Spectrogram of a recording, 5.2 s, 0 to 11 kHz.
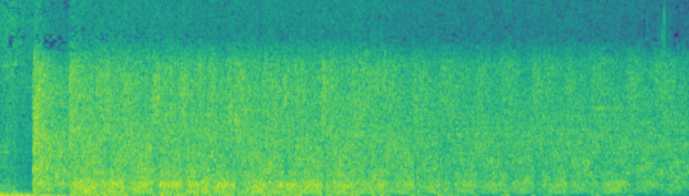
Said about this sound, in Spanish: Este es el aterrador sonido de más de 30 disparos en plena calle. La policía reveló un video que muestra el auto Audi color negro que usaron los pistoleros que atacaron en Cincinnati, Ohio.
